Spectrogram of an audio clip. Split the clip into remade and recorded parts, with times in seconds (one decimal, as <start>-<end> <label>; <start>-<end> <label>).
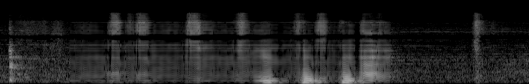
0.0-0.7 recorded; 0.7-3.9 remade; 3.9-5.3 recorded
